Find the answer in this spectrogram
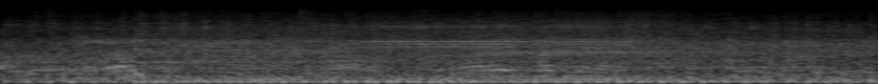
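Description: Steady low rumble of road traffic, with indistinct voices of people talking in the background.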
